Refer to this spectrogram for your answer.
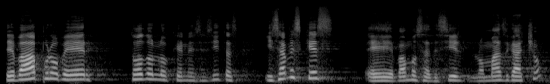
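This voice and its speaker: High-voiced preacher in a reverberant hall. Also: male voice, moderate pace. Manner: animated preaching with rhetorical questions to the congregation. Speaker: pastor. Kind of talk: sermon. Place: church hall.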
